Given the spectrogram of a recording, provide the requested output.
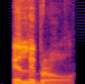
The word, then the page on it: illiberal: British English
